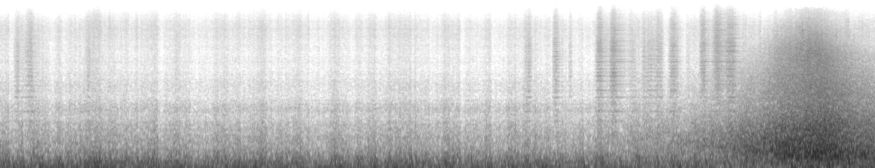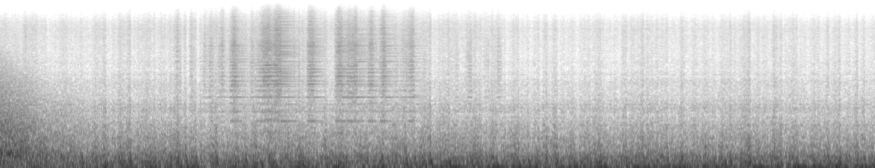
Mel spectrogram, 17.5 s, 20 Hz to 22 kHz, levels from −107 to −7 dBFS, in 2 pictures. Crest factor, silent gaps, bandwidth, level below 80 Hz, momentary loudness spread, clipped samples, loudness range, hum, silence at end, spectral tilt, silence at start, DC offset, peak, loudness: 22 dB; none; 14.5 kHz; -42 dBFS; 16 LU; under 0.1%; 15 LU; none; 0 s; -7 dB/octave; 0 s; under 0.1%; -14 dBFS; -39 LUFS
